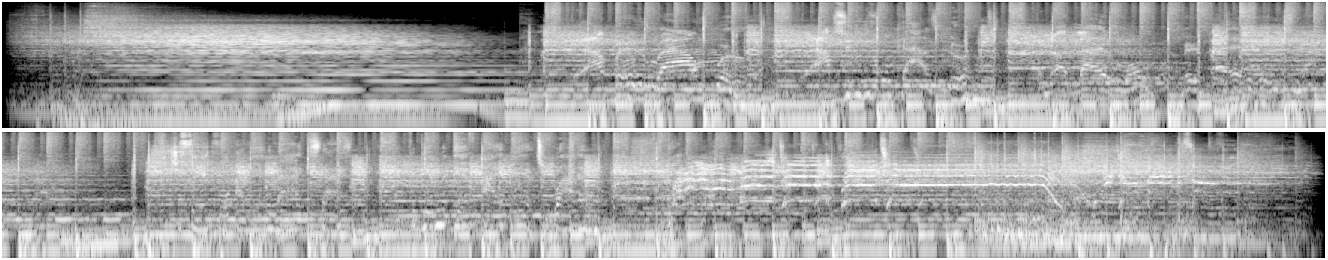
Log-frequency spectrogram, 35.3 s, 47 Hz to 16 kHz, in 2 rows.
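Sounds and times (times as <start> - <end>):
chords: 1.2 - 34.5
rhythm: 7.1 - 34.7.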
